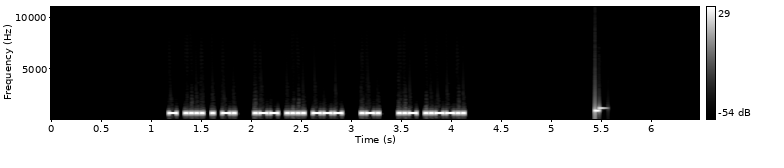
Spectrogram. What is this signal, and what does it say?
Morse code, heard as a keyed tone, about 43 wpm, 700 Hz. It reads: THEN WHO R U?
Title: Sentences from Top 100 Words and Abbreviations 45wpm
